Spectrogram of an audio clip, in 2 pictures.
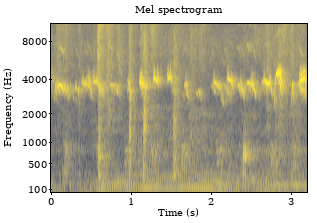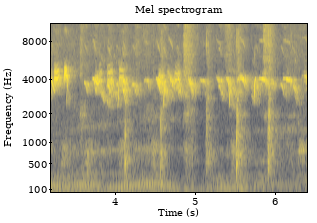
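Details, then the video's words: Young chicks giving quick high peeps, about two to three per second, over a constant low humming background. "Chicken Free Sound || Funny Chicks baby"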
